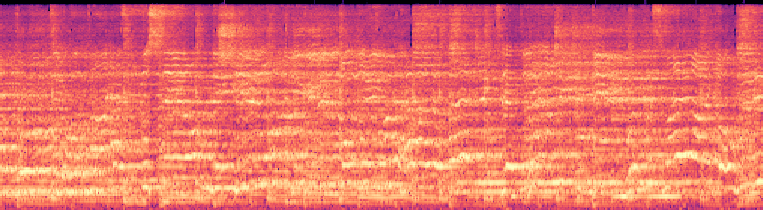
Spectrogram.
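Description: Female vocal trio singing a song into microphones over instrumental backing music.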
